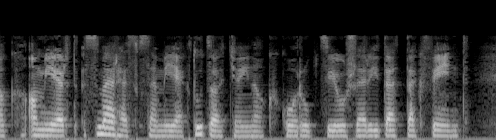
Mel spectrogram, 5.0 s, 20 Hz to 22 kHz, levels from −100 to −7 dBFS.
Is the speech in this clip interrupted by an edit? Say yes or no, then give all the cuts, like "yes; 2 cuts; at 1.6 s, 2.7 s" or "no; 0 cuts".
yes; 2 cuts; at 1.4 s, 3.5 s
